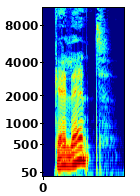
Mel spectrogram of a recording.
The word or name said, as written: galant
